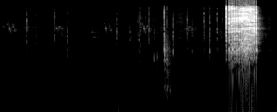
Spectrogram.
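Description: Snap-off utility knife's blade slider ratcheting along its track near the end, a fast run of clicks lasting about half a second and by far the loudest sound. Before it, faint small clicks and crackles of soap being handled.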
